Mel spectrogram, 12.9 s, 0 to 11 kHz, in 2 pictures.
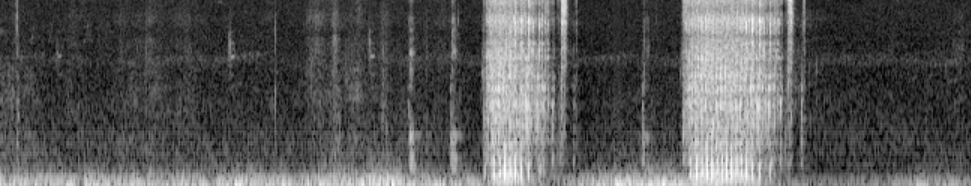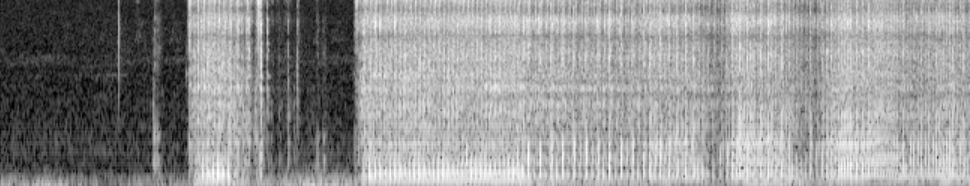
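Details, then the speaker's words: OS FS60 open-rocker glow four-stroke on a test stand, first run after years in storage, needle at one and a half turns; fires in ragged bursts, cutting out and surging. A loose rocker-arm nut may be throwing the valve adjustment out and leaving excess valve clearance, so the engine is to be shut down. "I just so happened to see as I was running that this rocker arm nut is looser than Which means now the valve adjustment might be out, which would explain why it isn't running well at all."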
